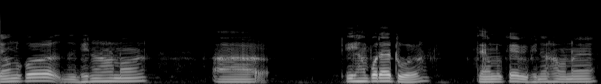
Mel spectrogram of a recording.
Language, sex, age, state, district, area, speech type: Assamese, male, 30-45, Assam, Dhemaji, rural, spontaneous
